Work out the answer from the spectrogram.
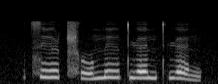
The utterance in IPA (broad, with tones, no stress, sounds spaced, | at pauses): t͡s e˥ ɪ̯ ʈ͡ʂʰ ɤ˧˥ n̪ e˥ ɪ̯ t̪ ɥ ɛ˥ n t̪ʰ ɥ ɛ˥˩ n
